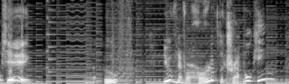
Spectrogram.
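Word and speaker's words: Troupple King: who heard of the traple king have trout and half Apple pronounced like mouthful he's one of the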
